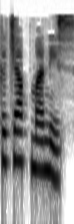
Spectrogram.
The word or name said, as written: kecap manis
